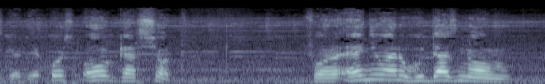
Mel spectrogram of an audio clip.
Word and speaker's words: Garsot: For anyone who doesn't know my name, the real name is Kardiakos, and becomes Garsot from the first syllable of Kardiakos, Gar, and the first syllable, Sot. Or together, Garsot, Kardiakos.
